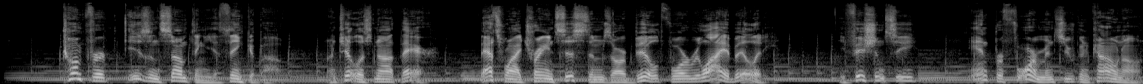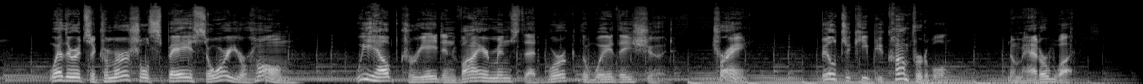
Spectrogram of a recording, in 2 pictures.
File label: corporate voiceover professional authentic; Trane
